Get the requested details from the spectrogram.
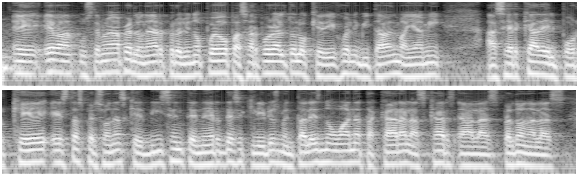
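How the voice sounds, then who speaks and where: A man, a panel analyst in a live news debate, making a measured, deliberate argument. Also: medium pitch, steady tone, darkish tone.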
